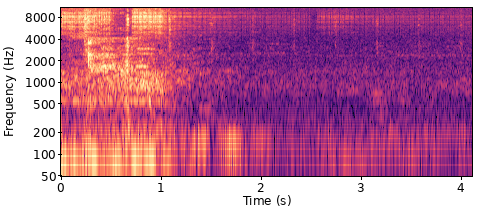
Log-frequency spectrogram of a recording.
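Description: A faint rustle over a low rumble for about a second, then near silence.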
